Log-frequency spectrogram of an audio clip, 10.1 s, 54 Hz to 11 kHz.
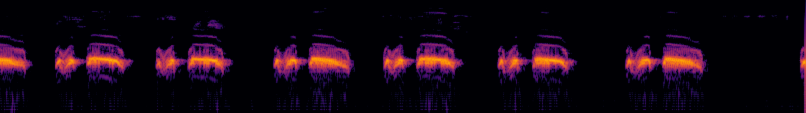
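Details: Spotted dove calling to provoke rival birds, a clean recording without background noise: seven low two-part phrases, each a short stuttering coo then a longer, slightly falling coo, repeated about every 1.4 seconds.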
